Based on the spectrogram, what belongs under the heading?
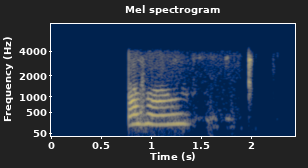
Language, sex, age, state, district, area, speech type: Santali, female, 30-45, Jharkhand, Seraikela Kharsawan, rural, conversation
